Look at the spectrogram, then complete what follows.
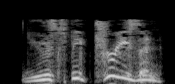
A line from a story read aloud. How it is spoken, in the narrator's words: roared the king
